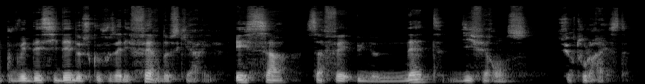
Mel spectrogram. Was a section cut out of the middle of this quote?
yes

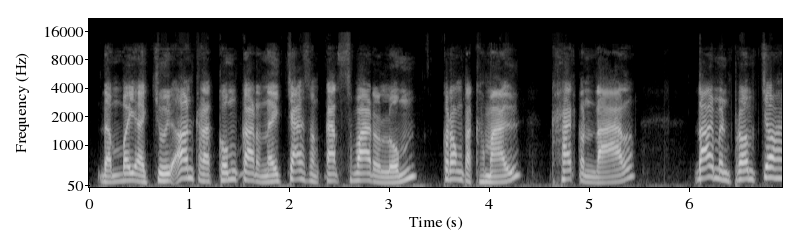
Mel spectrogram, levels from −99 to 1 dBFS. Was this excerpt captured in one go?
yes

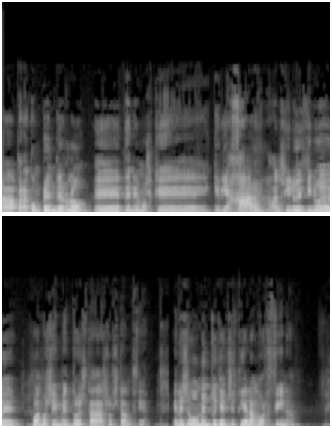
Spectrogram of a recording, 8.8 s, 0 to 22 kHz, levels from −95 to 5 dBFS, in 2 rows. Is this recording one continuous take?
no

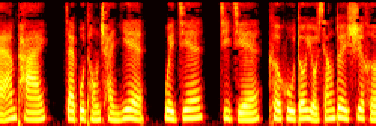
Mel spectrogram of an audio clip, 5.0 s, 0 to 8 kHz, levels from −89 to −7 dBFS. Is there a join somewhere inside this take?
yes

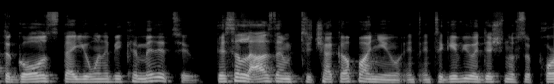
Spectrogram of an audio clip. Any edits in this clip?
yes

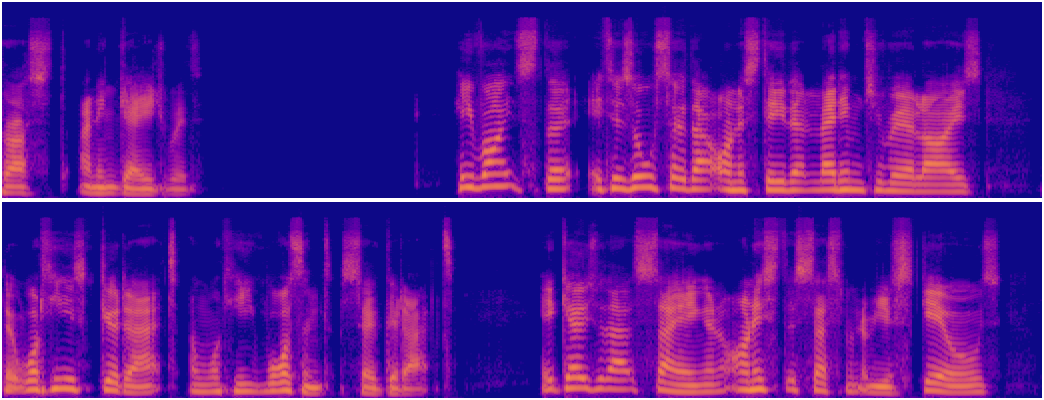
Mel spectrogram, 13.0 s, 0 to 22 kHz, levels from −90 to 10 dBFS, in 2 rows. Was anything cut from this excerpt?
no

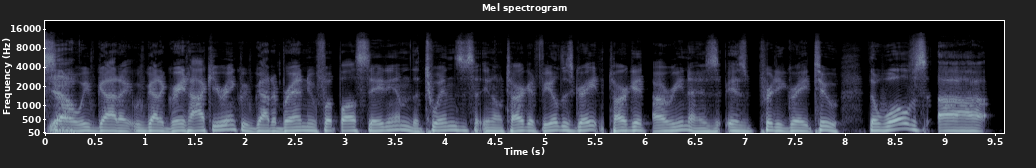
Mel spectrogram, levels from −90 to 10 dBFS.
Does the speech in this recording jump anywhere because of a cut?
yes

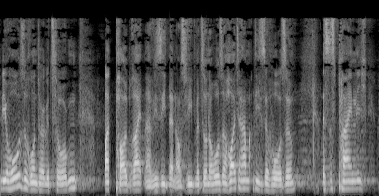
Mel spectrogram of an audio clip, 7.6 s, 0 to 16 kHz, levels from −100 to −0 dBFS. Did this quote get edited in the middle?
yes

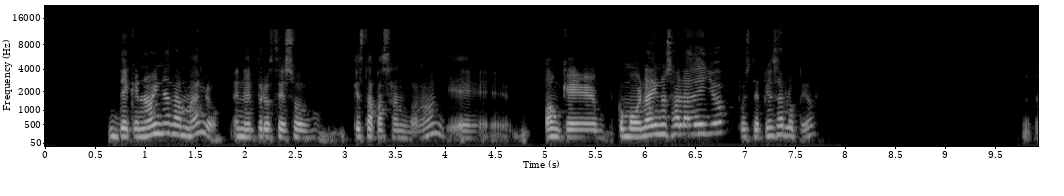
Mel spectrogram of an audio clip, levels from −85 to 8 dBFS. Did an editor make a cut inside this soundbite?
no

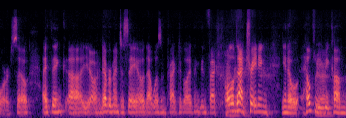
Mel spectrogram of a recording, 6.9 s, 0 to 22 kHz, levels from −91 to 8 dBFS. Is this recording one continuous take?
no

